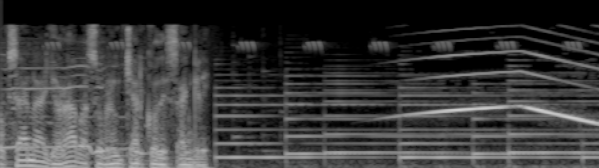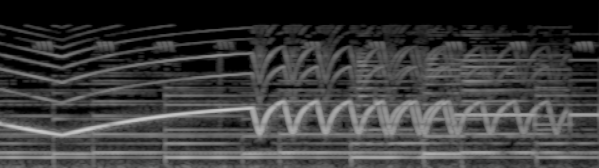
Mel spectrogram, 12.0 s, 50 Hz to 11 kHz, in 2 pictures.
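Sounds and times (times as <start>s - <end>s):
speech: 0.0s - 2.2s
loud ambulance siren wailing and yelping: 3.9s - 11.9s.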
